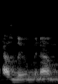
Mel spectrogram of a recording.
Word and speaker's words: aluminum: And it's pronounced aluminum, by the way. No, no. British English, it's aluminium. That's British live. It's actually spelled different. It's aluminum in the States and aluminium in the UK.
